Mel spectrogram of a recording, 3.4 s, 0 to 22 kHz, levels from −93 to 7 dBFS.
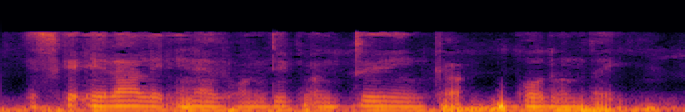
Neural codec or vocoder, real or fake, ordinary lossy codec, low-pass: codec, 24 kHz, 1.2 kbps, DualCodec; fake; AAC, 24 kbps; 10.8 kHz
